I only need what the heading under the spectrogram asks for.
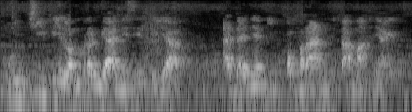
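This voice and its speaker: A man's voice: medium pitch, normal speed. Chatty male interviewer, distant and roomy. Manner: chatty, laughs often, teasing. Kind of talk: casual interview. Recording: roomy distant mic with noise.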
